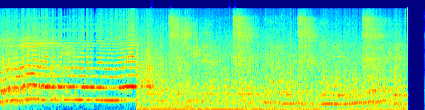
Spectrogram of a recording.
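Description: A young girl singing into a microphone over a recorded backing track, holding a long rising note. About three seconds in the note ends, and the backing track's bass and drum beat carry on with a lighter vocal line over them.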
